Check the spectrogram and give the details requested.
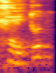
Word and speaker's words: keritut: Aquí dice que keritut, pero la pronuncia porque es por semijut, pero la pronunciación correcta es keritut con K, ¿ok?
